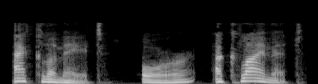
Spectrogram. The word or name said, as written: acclimatable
